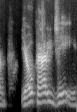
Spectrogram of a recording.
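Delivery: slow, clumsy, bad put-on Brooklyn accent. Naming who sent the fabric pieces: bad brooklyn accent. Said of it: "I can't do the Brooklyn accent well".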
